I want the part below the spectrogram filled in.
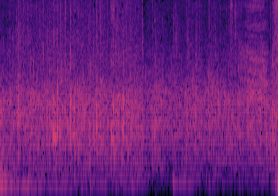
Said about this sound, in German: Und ich finde, das ist ein Moment, wo wir dem Heiligen Geist einen Applaus geben können für alles, was er tut in meinem Leben.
